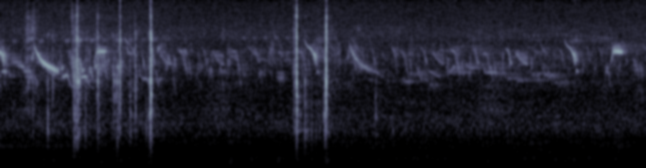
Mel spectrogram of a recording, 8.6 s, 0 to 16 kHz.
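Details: Little ringed plover at the Gement on 17 May 2017, giving high, thin, down-slurred whistled notes in quick irregular runs, with a few sharp clicking ticks early on over soft outdoor background noise.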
